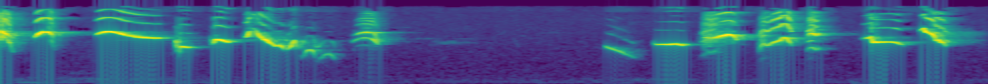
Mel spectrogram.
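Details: Song of an oriental magpie-robin, played to prompt other birds to sing. Rich, varied phrases of rising and falling whistles and scratchy notes, a one-second silence, then a fresh run of high whistled notes.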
